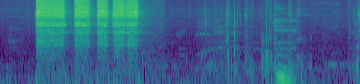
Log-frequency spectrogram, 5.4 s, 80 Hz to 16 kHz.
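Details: Buell Blast 500 that won't start, compression test reading only 15-30 psi with blow-by: sharp bursts of air hiss, four pulses in about 1.5 seconds; compression is leaking somewhere, cause not found.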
